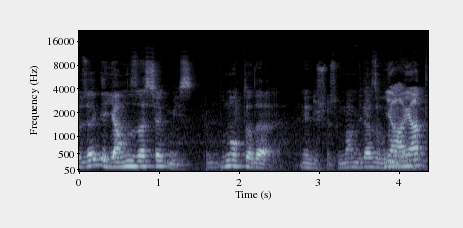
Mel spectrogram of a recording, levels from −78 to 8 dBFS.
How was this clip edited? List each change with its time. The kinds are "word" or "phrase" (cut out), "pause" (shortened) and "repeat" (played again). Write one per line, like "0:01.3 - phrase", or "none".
none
